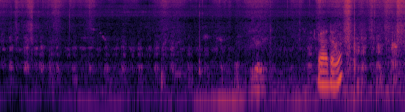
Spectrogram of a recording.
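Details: Pet Labrador Golden, tired after work in Kalsuli village, pants in fast rhythmic breaths, nearly four per second, with a person speaking and a sharp louder voice near the end.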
